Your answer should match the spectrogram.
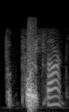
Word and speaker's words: Poissant: Yep, Poissant. Yeah, that's it.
